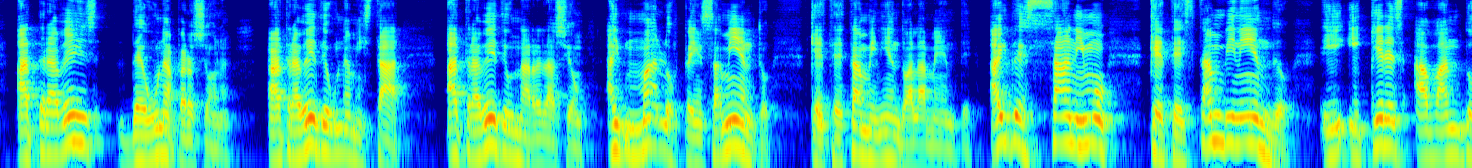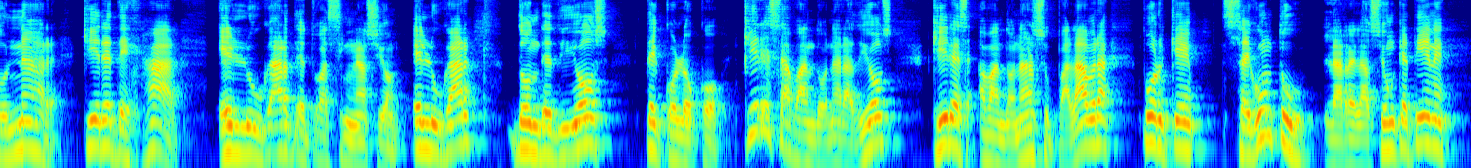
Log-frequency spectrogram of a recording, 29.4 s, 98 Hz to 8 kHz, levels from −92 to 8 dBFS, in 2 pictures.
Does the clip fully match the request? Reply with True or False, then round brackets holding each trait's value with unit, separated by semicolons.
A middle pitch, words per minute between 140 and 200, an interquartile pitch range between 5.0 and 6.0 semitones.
False (155 Hz; 130 wpm; 5.6 semitones)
